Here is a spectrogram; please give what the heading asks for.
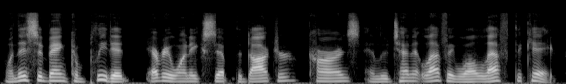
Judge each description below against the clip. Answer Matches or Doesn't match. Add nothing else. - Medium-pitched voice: Matches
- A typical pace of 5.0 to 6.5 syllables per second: Matches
